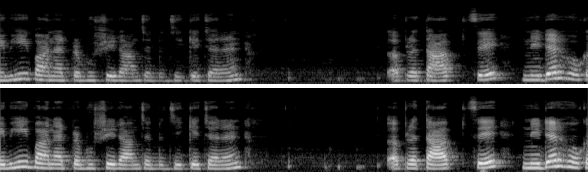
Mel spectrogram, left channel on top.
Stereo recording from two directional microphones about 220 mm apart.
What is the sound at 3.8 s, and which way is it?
Speech, 35° right (ahead or behind).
